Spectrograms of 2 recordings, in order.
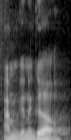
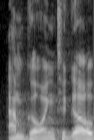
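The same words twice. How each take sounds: First: The words are reduced and sounds are dropped. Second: Every word is pronounced fully and carefully.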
